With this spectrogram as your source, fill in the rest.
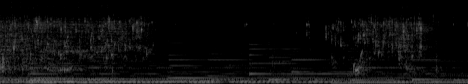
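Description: About 2.5 glasses of water pour steadily into a metal pan for chicken vegetable soup, a continuous splashing gush with shifting tone, fairly quiet and close, no voices.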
